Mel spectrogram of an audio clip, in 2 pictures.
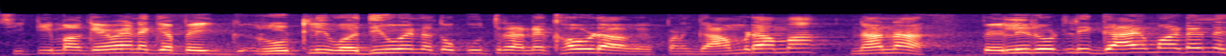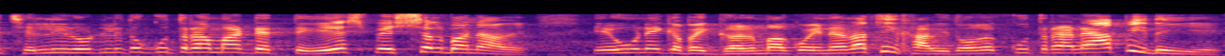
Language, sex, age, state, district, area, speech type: Gujarati, male, 18-30, Gujarat, Surat, urban, spontaneous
